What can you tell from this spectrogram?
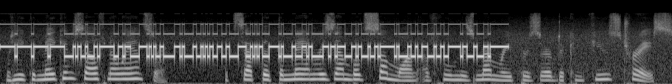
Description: RTTY (45.45 baud, 850 Hz shift), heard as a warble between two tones, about 1800 Hz centre, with speech in English. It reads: POSTERIORMENT, EL VAN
